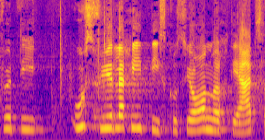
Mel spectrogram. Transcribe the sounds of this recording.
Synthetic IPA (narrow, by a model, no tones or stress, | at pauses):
fyd̥i | uːsfyːɾlɪχid̥iskʰusjoːnmœχtiæːt͡sl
